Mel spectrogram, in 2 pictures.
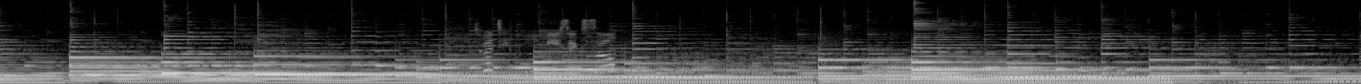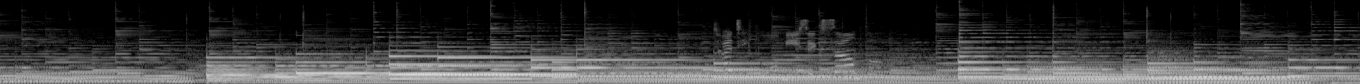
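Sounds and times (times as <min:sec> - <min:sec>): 
electric piano samples: 0:00.0 - 0:27.2.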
